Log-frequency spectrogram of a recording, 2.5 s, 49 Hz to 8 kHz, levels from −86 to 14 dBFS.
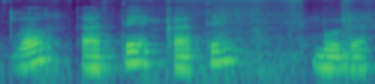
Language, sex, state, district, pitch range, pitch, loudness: Maithili, male, Bihar, Samastipur, 130-180 Hz, 135 Hz, -18 LUFS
